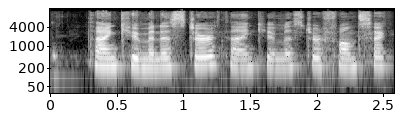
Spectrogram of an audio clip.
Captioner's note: speaking French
